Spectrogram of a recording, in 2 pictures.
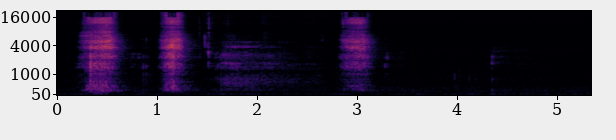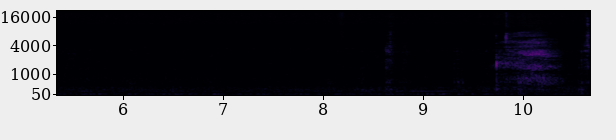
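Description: A quick burst of three sneezes with a breathy catch between them, then quiet room noise and a soft exhale.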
